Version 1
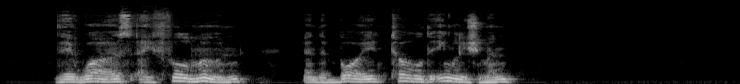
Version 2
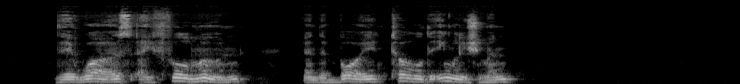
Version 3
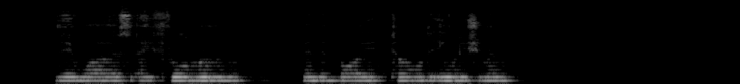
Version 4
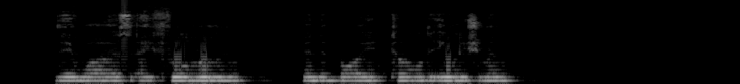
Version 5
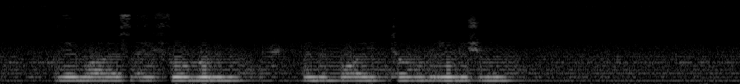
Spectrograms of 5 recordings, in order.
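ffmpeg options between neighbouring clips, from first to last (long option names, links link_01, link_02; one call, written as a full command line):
ffmpeg -i in.wav -filter_complex "[0:a]equalizer=frequency=110:width=0.87:gain=-14,acrossover=split=720|4600[link_01][link_02][link_03];[link_03]acontrast=38[link_04];[link_01][link_02][link_04]amix=inputs=3:normalize=0" out.wav
ffmpeg -i in.wav -af "equalizer=frequency=125:width_type=o:width=1:gain=7,equalizer=frequency=250:width_type=o:width=1:gain=11,equalizer=frequency=500:width_type=o:width=1:gain=-7,equalizer=frequency=1000:width_type=o:width=1:gain=-5,equalizer=frequency=2000:width_type=o:width=1:gain=-10,equalizer=frequency=4000:width_type=o:width=1:gain=-10,equalizer=frequency=8000:width_type=o:width=1:gain=-5,afftfilt=real='hypot(re,im)*cos(PI*b)':imag='0':win_size=1024:overlap=0.75,volume=-8dB" out.wav
ffmpeg -i in.wav -af "asoftclip=type=hard:threshold=-22.5dB,volume=4dB" out.wav
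ffmpeg -i in.wav -filter_complex "[0:a]aeval=exprs='val(0)+0.5*0.0112*sgn(val(0))':channel_layout=same,acrossover=split=390 2000:gain=0.178 1 0.112[link_01][link_02][link_03];[link_01][link_02][link_03]amix=inputs=3:normalize=0,bandreject=frequency=60.42:width_type=h:width=4,bandreject=frequency=120.84:width_type=h:width=4,bandreject=frequency=181.26:width_type=h:width=4,bandreject=frequency=241.68:width_type=h:width=4,bandreject=frequency=302.1:width_type=h:width=4,bandreject=frequency=362.52:width_type=h:width=4,bandreject=frequency=422.94:width_type=h:width=4,bandreject=frequency=483.36:width_type=h:width=4,bandreject=frequency=543.78:width_type=h:width=4,bandreject=frequency=604.2:width_type=h:width=4,bandreject=frequency=664.62:width_type=h:width=4,bandreject=frequency=725.04:width_type=h:width=4,bandreject=frequency=785.46:width_type=h:width=4,bandreject=frequency=845.88:width_type=h:width=4,bandreject=frequency=906.3:width_type=h:width=4,bandreject=frequency=966.72:width_type=h:width=4,bandreject=frequency=1027.14:width_type=h:width=4,bandreject=frequency=1087.56:width_type=h:width=4,bandreject=frequency=1147.98:width_type=h:width=4,bandreject=frequency=1208.4:width_type=h:width=4,bandreject=frequency=1268.82:width_type=h:width=4,bandreject=frequency=1329.24:width_type=h:width=4,bandreject=frequency=1389.66:width_type=h:width=4,bandreject=frequency=1450.08:width_type=h:width=4,bandreject=frequency=1510.5:width_type=h:width=4,bandreject=frequency=1570.92:width_type=h:width=4,bandreject=frequency=1631.34:width_type=h:width=4,bandreject=frequency=1691.76:width_type=h:width=4,bandreject=frequency=1752.18:width_type=h:width=4,bandreject=frequency=1812.6:width_type=h:width=4,bandreject=frequency=1873.02:width_type=h:width=4,bandreject=frequency=1933.44:width_type=h:width=4,bandreject=frequency=1993.86:width_type=h:width=4,bandreject=frequency=2054.28:width_type=h:width=4,bandreject=frequency=2114.7:width_type=h:width=4,bandreject=frequency=2175.12:width_type=h:width=4,bandreject=frequency=2235.54:width_type=h:width=4,bandreject=frequency=2295.96:width_type=h:width=4,volume=4dB" out.wav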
